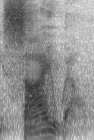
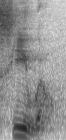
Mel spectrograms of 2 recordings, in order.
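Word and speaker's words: Seiwell: and wing's original drummer denny cywell and i used to think it was seawell and i was almost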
